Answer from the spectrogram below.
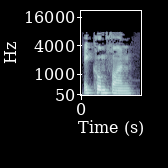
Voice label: I'm from, Sylt Frisian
